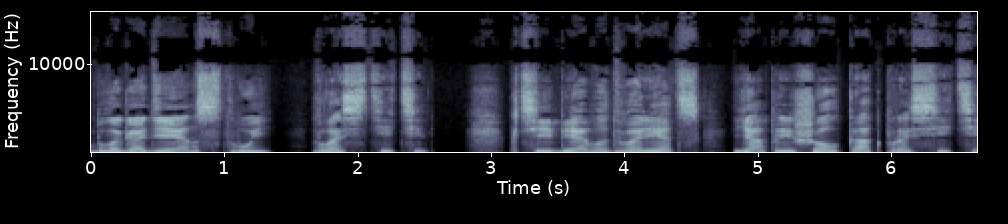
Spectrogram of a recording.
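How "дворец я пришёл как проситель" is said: ordinary delivery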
